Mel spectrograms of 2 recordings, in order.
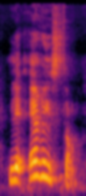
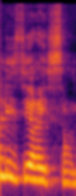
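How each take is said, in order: First: No linking sound joins the two words. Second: A linking z sound joins the two words. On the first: The speaker calls it right. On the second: The speaker calls it wrong.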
